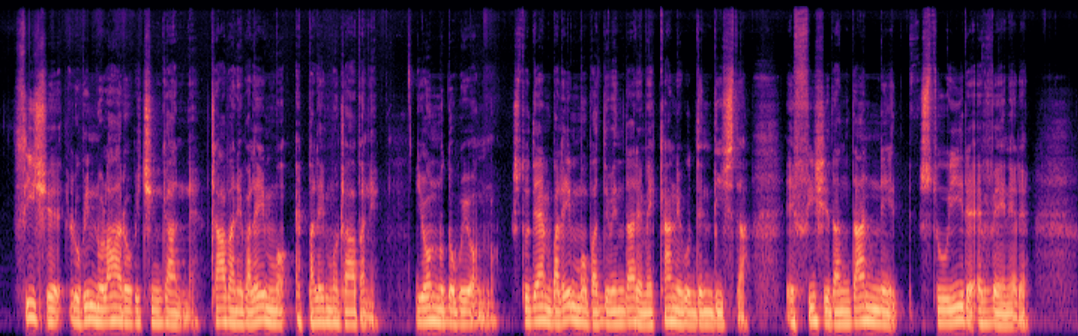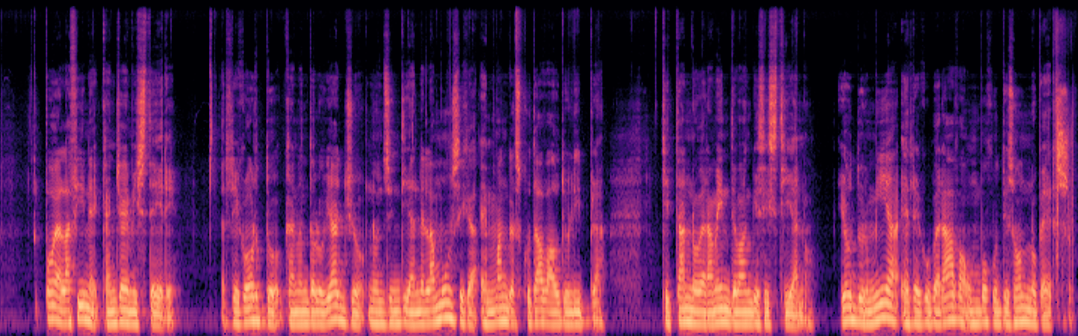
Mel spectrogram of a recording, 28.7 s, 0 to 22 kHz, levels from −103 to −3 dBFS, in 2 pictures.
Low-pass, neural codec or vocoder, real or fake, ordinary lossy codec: 19.8 kHz; none; real; none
